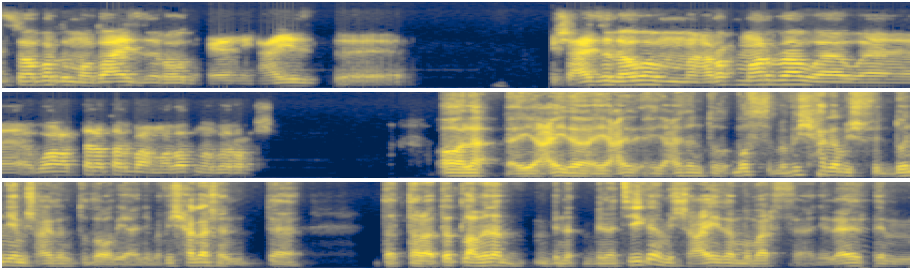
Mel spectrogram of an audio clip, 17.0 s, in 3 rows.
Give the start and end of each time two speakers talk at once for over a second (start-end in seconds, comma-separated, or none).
none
